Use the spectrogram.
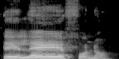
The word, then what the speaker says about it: teléfono: And last one is teléfono, teléfono, teléfono. Notice it's on the third to last syllable.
